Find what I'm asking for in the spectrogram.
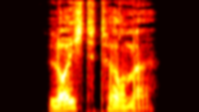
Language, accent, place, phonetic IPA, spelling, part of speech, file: German, Germany, Berlin, [ˈlɔɪ̯çtˌtʏʁmə], Leuchttürme, noun, De-Leuchttürme.ogg
- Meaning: nominative/accusative/genitive plural of Leuchtturm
